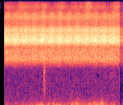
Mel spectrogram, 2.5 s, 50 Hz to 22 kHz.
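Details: A cicada chorus fills the air with a loud, steady, high-pitched buzzing drone on a hot summer day of about 30°C.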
